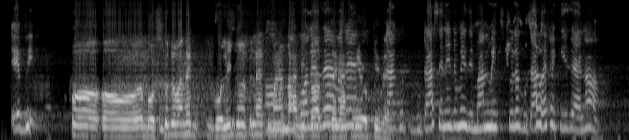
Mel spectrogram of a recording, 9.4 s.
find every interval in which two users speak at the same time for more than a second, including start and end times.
4.0-5.2

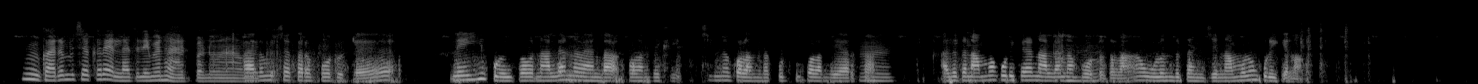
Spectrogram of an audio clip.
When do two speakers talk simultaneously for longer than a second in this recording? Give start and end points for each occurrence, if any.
none

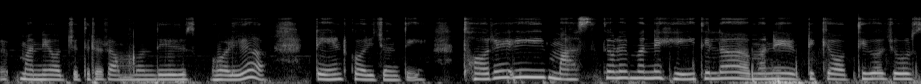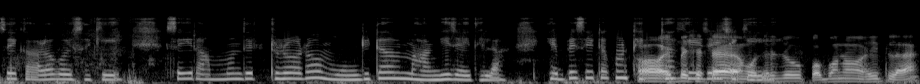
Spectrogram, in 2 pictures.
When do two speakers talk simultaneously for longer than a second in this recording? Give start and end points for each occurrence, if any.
15.6-16.8

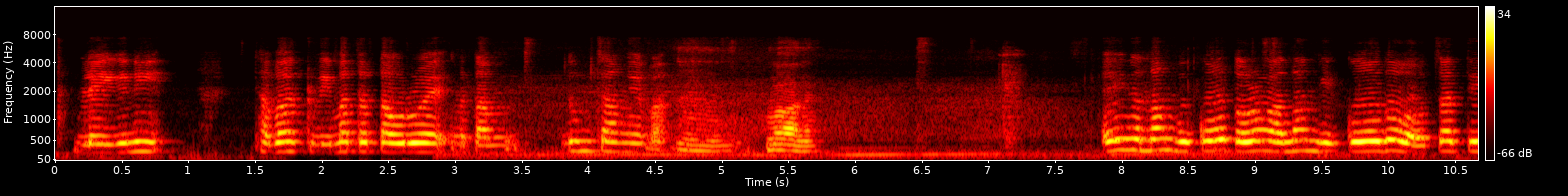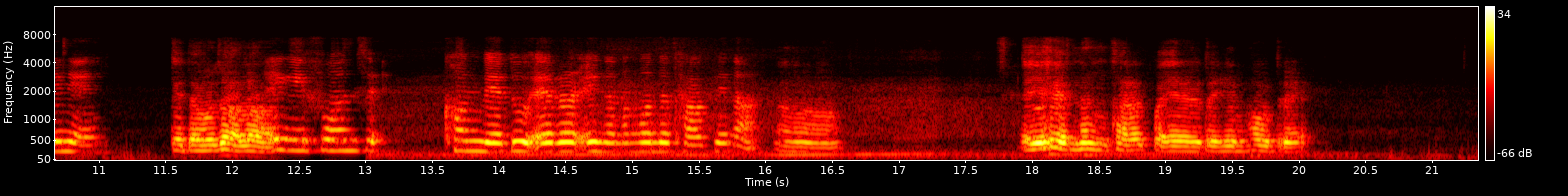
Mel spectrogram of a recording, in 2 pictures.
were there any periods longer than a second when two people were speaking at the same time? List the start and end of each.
none

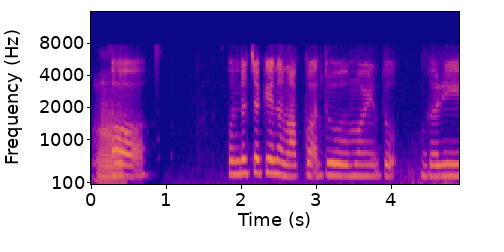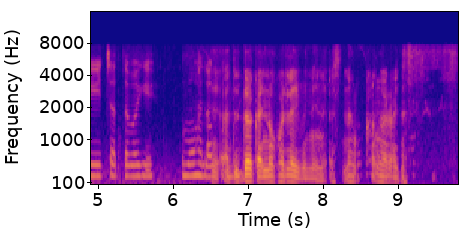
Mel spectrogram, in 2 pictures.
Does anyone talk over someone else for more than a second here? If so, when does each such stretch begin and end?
none

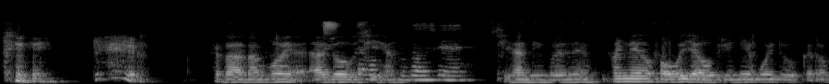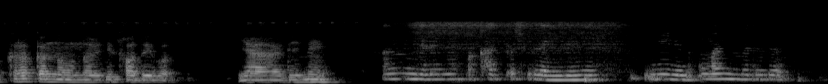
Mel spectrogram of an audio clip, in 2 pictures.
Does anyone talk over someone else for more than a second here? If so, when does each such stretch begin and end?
2.6-4.0

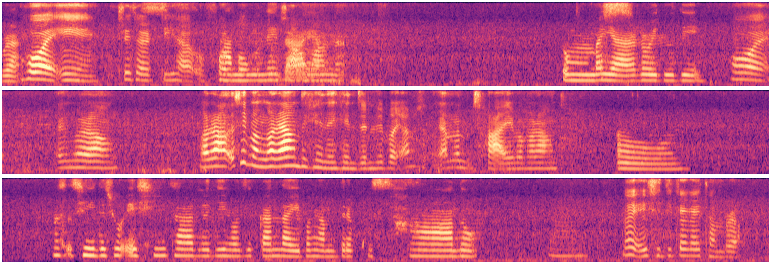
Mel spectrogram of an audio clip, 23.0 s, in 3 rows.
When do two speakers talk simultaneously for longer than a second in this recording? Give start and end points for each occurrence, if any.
2.2-3.4

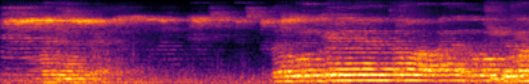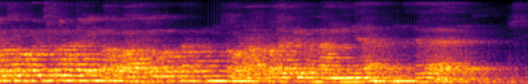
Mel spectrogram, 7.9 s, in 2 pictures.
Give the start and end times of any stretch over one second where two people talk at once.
3.6-5.0

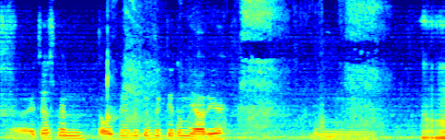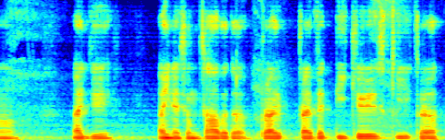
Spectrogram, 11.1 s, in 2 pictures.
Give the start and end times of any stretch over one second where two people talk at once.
none

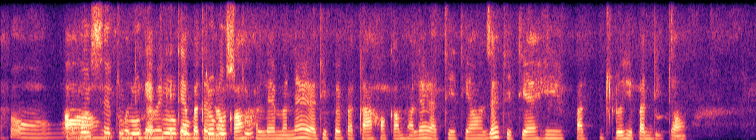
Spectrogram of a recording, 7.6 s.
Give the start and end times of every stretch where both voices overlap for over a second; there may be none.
0.7-2.5

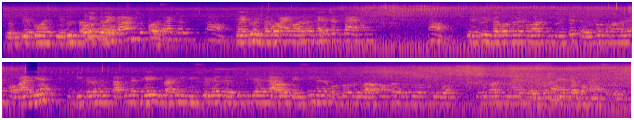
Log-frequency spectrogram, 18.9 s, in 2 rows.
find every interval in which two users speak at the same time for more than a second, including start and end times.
3.5-4.8

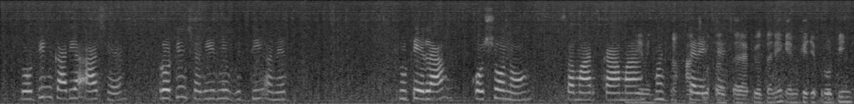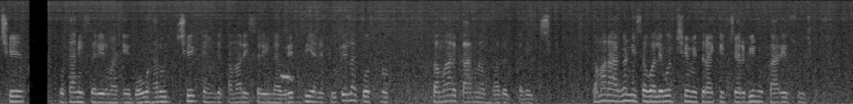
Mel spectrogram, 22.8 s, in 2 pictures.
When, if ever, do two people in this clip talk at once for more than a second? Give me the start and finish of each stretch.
8.4-9.6

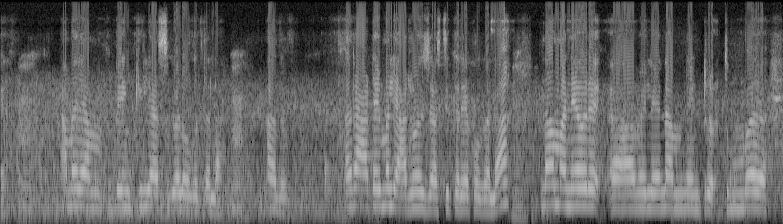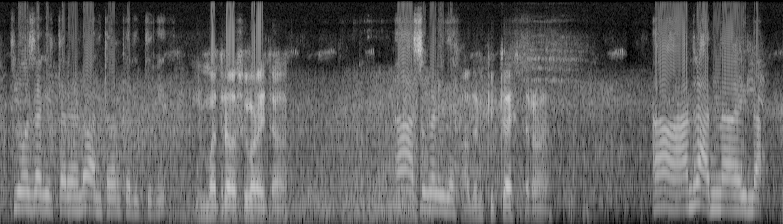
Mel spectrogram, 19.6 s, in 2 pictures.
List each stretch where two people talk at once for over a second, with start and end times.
none

